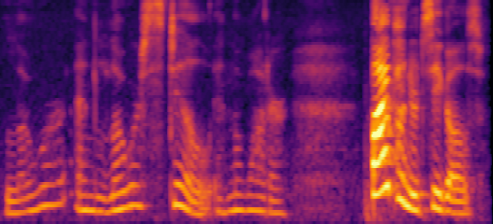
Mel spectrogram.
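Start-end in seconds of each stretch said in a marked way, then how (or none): 3.7-4.9 very loud announced tally; big triumphant call; shouting. A narrator's reading. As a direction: shout the count for all to hear. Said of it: "shouted James".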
